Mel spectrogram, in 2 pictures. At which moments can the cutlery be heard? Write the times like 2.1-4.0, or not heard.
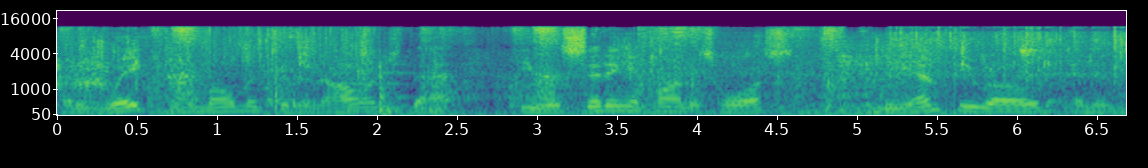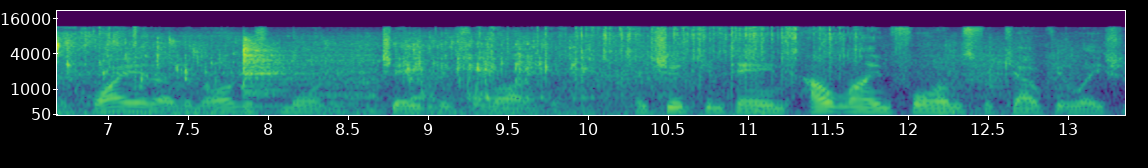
0.0-5.0.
